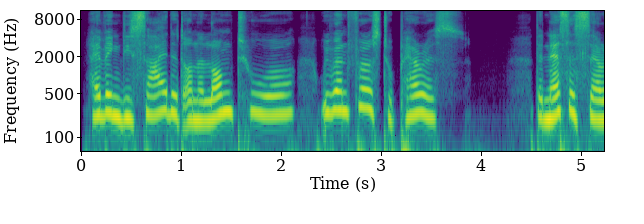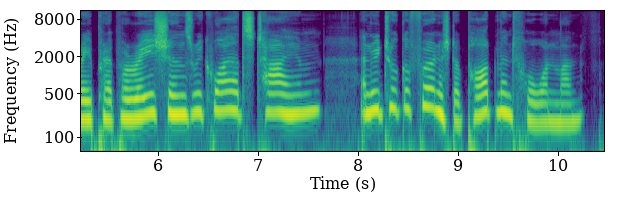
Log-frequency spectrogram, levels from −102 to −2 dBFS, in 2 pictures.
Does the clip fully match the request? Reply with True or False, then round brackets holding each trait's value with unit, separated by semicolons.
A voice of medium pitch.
False (230 Hz)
